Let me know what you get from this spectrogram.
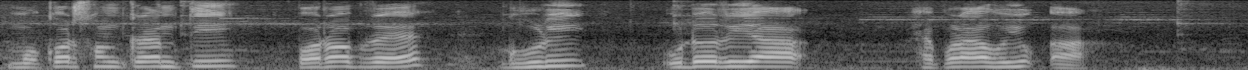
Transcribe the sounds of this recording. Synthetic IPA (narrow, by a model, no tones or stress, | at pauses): mɔkɔɾsɔŋkɾant̪i | pɔɾɔpɾɛɡʱuɽi | uɖɔɾijaʔ | hɛpɽaɦujuʔa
